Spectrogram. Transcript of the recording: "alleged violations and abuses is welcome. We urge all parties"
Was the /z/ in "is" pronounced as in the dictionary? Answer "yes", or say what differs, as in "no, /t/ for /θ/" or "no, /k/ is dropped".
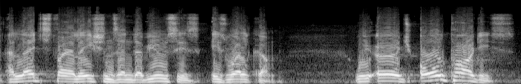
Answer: yes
